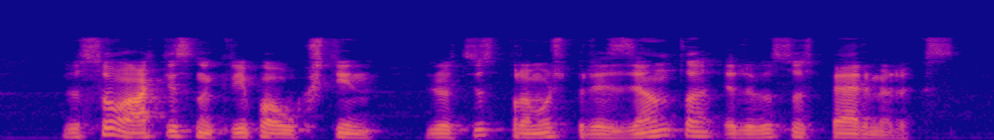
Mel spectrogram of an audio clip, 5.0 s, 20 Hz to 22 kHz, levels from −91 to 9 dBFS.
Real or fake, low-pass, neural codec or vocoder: real; 7.2 kHz; none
